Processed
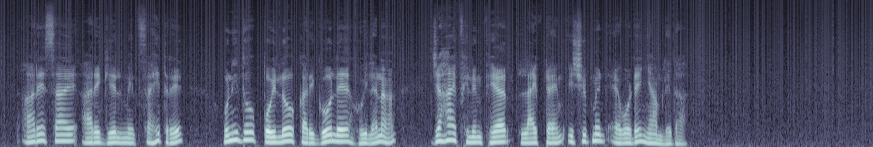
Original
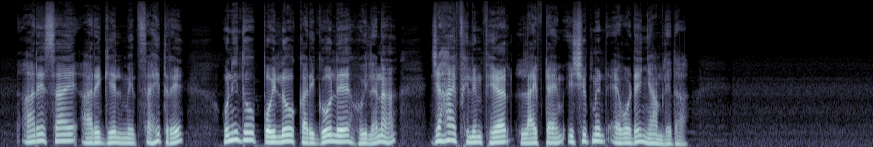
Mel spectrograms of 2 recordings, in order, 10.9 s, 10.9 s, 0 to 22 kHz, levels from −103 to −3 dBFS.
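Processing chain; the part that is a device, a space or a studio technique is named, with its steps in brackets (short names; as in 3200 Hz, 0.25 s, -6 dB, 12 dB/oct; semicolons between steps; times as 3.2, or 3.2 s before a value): vinyl LP (wow and flutter; crackle 90/s -34 dBFS; pink noise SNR 35 dB); gain +2.5 dB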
